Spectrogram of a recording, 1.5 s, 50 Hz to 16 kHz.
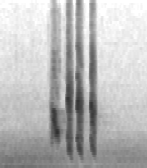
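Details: Four quick, bright sparrow chirps in a tight cluster lasting under half a second, recorded on 13 April 2022 against quiet background hiss.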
